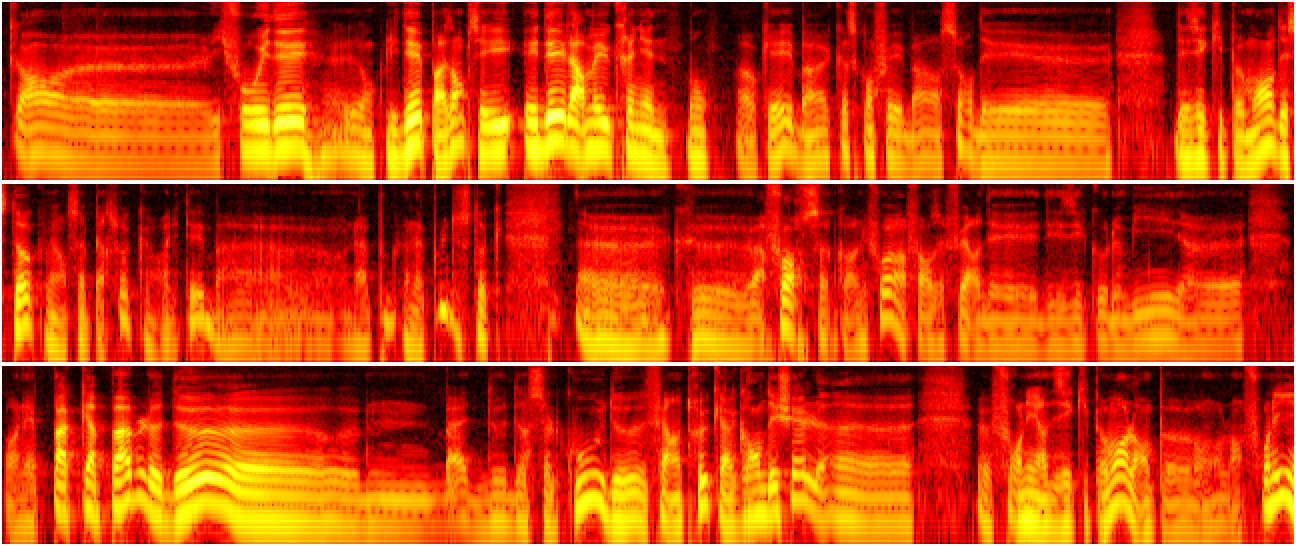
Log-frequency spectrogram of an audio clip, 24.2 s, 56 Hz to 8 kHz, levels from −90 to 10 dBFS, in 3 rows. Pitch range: 100-135 Hz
